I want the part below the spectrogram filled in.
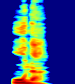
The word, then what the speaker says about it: una: The first exception is una.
